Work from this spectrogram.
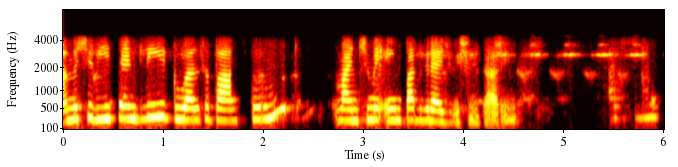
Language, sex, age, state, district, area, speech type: Kashmiri, female, 18-30, Jammu and Kashmir, Baramulla, rural, conversation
